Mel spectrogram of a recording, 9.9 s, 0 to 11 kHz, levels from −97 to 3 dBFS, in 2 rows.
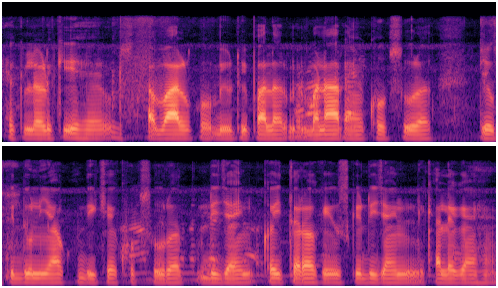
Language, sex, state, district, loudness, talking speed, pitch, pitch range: Hindi, male, Chhattisgarh, Sarguja, -23 LUFS, 165 wpm, 95 Hz, 95-100 Hz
